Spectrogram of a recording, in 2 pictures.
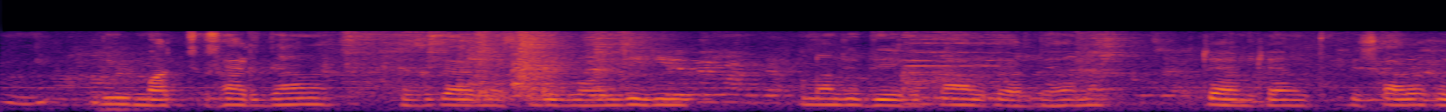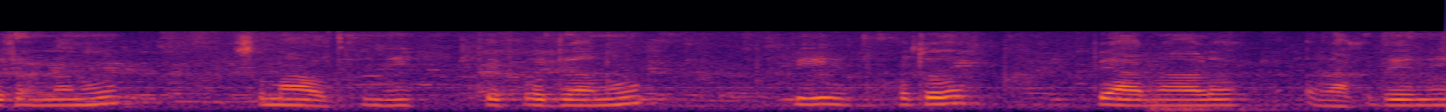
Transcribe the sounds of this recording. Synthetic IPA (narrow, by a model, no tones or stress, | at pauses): ʋiːmət͡ʃsaɽd͡ʒaːn | ɪskaɾnesaɖəɡãːnd̪iːɦiːʊnãːd̪iːd̪eːkʰpaːlkəɾd̪eːɦən | ʈɛːmʈɛːmt̪ʰeːsaːɾaːkʊt͡ʃʰʊnãːnũːsəmaːld̪eːneː | t̪eːpʰɾoːd̪jãːnũː | ʋiːbɔːt̪ | pjaːɾnaːl | ɾəkʰd̪eːneː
